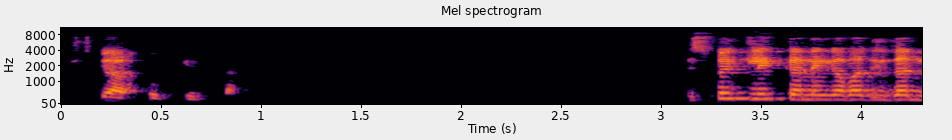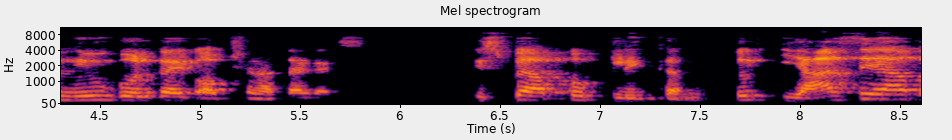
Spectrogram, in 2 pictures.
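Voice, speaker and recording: An Indian man's voice, very bright and forceful, a little high for a man, in a roomy, echoing space. He teaches like an online trainer, repeating key phrases. He keeps turning to his listeners to check that they understand. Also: dull audio. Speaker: online digital marketing trainer. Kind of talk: live online lesson, mixing Hindi and English.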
